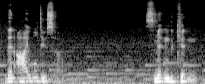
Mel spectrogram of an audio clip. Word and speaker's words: Smitten: Smitten rhymes with mitten.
